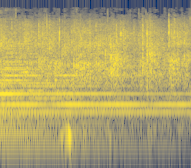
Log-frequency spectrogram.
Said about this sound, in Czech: A skvělé skupině bez kompromisu, pojďme jim zatleskat.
